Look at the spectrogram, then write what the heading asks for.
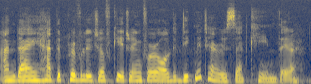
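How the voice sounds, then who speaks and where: This woman speaks with a Jamaican accent. Her pitch is fairly low, with ordinary variation. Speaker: chef and food entrepreneur. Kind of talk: casual interview.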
